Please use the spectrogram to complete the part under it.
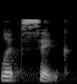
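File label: "lip sync", English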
